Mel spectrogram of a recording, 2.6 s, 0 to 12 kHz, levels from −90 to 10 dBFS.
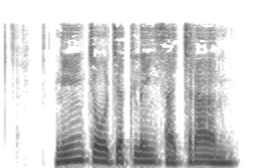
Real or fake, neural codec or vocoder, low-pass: real; none; 7.2 kHz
